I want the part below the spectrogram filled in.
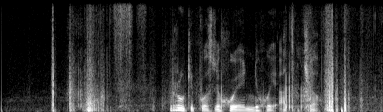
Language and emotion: Russian, angry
